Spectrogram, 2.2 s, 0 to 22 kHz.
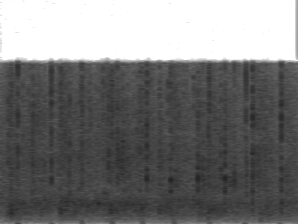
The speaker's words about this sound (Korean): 오늘 3부 예배는 이번 동해 선교에 동참하는 우리 타이베이 청년들이 지금 같이 예배를 드리고 있는데 한번 손 좀 흔들어 보시겠어요? 타이베이. 아, 예. 감사합니다. 다 알아들어요. 예. 박수로 한번. 예.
